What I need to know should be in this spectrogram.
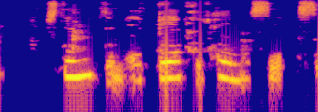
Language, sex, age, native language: Icelandic, female, 9, Icelandic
